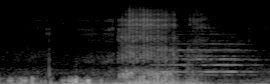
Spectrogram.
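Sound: cat purring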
